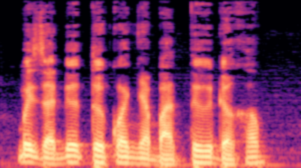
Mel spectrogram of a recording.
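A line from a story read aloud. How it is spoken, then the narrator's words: Soft voice. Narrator (Vietnamese): khẽ nói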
